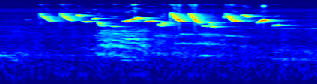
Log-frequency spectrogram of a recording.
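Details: Oriental white-eye singing loudly in the short-burst tembakan pendek style: rapid series of piercing, high, downward-sliding whistles, layered with lower chattering warbles, delivered almost continuously for about three seconds.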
